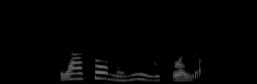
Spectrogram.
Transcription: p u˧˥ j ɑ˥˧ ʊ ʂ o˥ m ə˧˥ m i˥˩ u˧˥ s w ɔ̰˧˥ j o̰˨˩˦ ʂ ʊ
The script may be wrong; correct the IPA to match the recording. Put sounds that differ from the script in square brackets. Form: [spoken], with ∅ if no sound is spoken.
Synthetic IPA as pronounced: p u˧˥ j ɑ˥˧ ʊ ʂ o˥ m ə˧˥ [n] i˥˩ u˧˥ s w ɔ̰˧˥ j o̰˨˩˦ [∅] ʊ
